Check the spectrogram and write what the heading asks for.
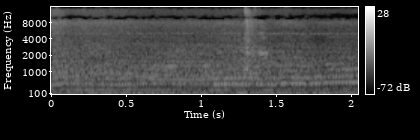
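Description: A faint steady hum made of a few held tones, with no speech.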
